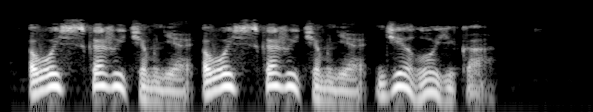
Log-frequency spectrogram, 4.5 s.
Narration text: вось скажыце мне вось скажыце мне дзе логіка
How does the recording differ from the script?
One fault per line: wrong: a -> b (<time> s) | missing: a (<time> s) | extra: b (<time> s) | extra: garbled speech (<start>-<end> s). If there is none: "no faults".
no faults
